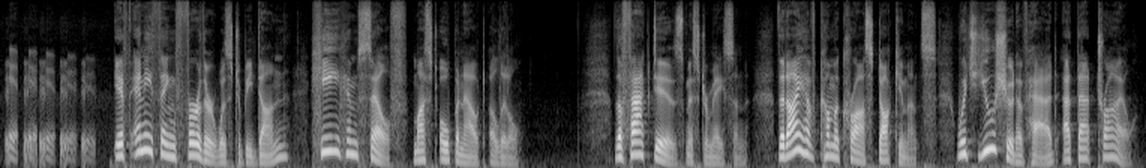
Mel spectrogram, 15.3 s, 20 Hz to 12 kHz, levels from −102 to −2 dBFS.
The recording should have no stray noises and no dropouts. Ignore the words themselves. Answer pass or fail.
fail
